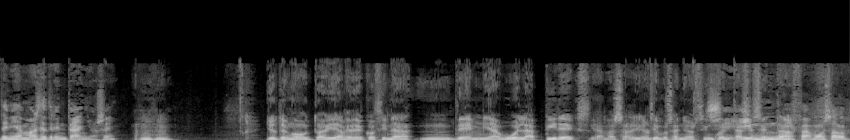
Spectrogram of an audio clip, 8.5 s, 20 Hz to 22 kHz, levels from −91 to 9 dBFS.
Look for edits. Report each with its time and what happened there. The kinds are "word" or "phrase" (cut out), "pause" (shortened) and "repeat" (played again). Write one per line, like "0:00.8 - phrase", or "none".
0:01.3 - pause
0:03.4 - word
0:05.9 - phrase
0:06.5 - word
